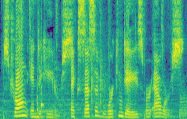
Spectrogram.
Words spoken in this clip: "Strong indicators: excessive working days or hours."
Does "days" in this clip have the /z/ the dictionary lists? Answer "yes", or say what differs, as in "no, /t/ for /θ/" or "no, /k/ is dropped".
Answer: yes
